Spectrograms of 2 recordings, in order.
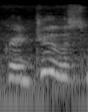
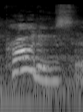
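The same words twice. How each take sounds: First: Produce as a verb, pro-DUCE; stress on second syllable. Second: Produce as a noun, PRO-duce; stress on first syllable. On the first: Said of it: "the first one is a verb". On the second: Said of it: "the second one is a noun". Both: Shown as a demonstration.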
